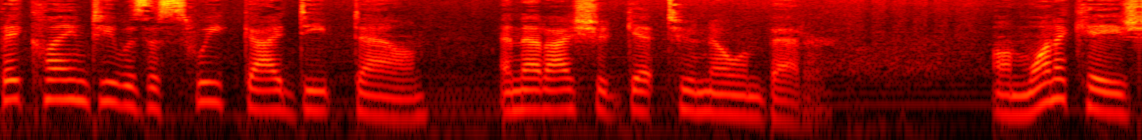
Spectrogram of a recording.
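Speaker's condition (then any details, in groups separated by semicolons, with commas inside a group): No condition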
